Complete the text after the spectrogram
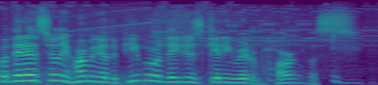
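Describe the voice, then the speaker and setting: Streamer: man, lightly high-pitched, jokey casual commentary over soft game music. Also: expressive, rapid-fire. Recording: game music faint behind voice.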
